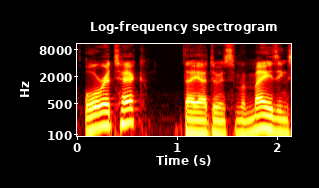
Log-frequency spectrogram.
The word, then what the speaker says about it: Aurateque: AURATEQUE, guys, how you doing? Am I saying that name right? Is that the correct pronunciation?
